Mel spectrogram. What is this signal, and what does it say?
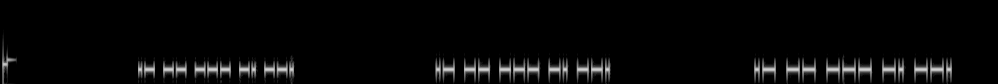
Morse code, heard as a keyed tone, about 33 wpm, 700 Hz. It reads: AMONG AMONG AMONG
